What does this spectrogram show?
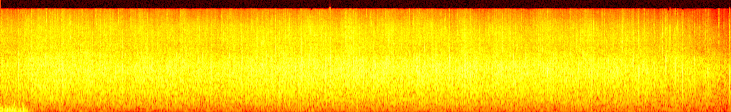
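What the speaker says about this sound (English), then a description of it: "It's helpful when you clap, that gives me a chance to hydrate." Sustained applause from a packed legislative chamber during a governor's State of the State address, a broad, even wash of clapping that holds steady for several seconds before tapering slightly at the end.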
